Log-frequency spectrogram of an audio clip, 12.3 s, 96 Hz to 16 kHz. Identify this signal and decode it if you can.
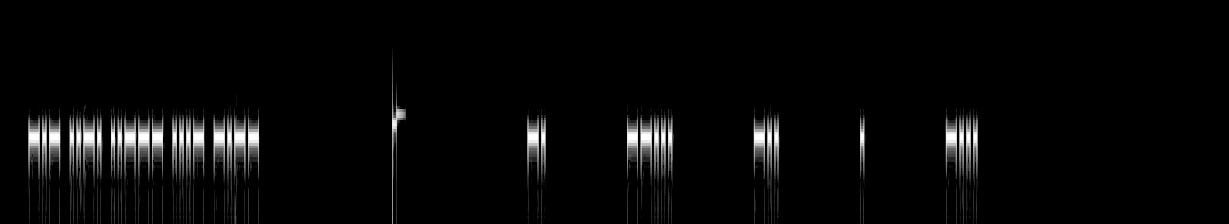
Morse code, heard as a keyed tone, about 36 wpm, spaced as for 15 wpm, 700 Hz. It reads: KF2VY N7DEB
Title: USA Call Signs - 5 Characters - 8x Character Spacing - 35wpm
